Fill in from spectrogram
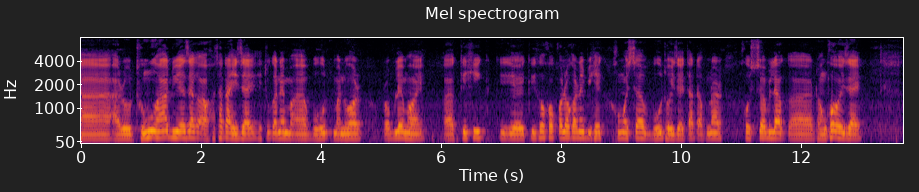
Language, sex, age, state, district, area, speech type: Assamese, male, 30-45, Assam, Kamrup Metropolitan, urban, spontaneous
